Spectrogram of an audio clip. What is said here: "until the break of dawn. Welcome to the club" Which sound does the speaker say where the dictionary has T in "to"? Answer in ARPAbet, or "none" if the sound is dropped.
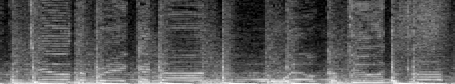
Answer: T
